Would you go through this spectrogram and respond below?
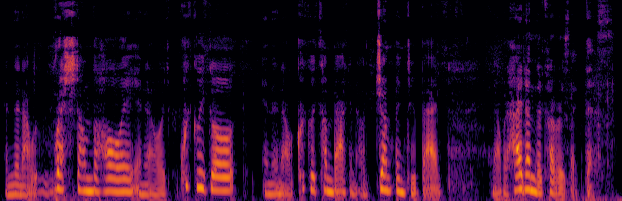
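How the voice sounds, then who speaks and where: A woman reading a story aloud to young children as a teacher, often dropping into hushed, breathy asides. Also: fairly high pitch, fairly quick, low-quality recording. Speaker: first grade teacher reading a picture book aloud.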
